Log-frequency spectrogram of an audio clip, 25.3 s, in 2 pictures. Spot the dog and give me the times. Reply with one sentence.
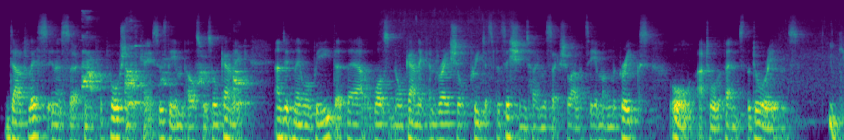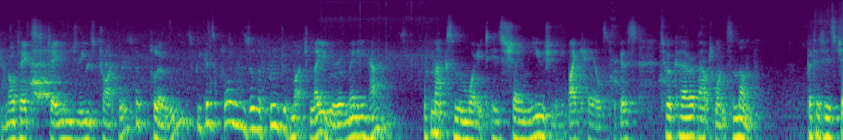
You can hear the dog from 0.8 to 3.7 s, from 13.0 to 14.6 s and from 21.8 to 23.3 s.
